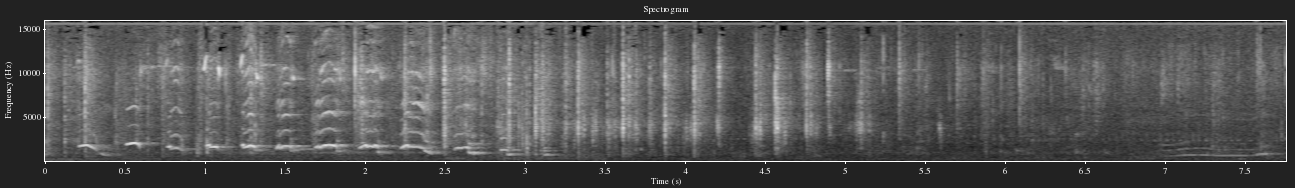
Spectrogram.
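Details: Whining from four-week-old Jack Russell Terrier puppies that have just begun to walk: a string of high, bent whimpers repeated rapidly for about three seconds, then fading to softer rustling and one drawn-out cry.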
